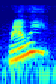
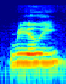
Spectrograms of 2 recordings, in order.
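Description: First: Put-on high, rising child's question; Rex. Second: Low, level dinosaur reply; big dinosaur. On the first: Little dinosaur doubting dad's news, high rising question. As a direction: ask it in a small high voice. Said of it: "said Rex". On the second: Big dinosaur confirming to the youngster, low firm answer. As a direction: confirm it in a deeper creature voice. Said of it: "said the big dinosaur". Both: A narrator's reading.

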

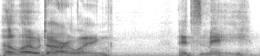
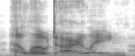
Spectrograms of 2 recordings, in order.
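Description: First: Soft, low "Hello, darling" barely there; whisper-croak it out of a ruined throat; croaky sick voice. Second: Low, soft, slow "Hello, darling" from a sick throat; croaky old voice. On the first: Sick gamer greeting someone online, soft croak. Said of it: "I have throat cancer". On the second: Forty-year-old gamer with throat cancer greeting online, soft croak. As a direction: rasp it like a man with throat cancer. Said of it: "this is me when I'm forty". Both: Pretend.

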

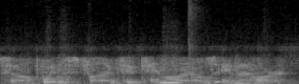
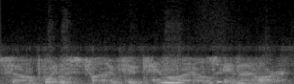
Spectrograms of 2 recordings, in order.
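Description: The two takes are said the same way.

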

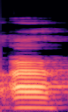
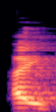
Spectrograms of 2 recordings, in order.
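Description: First: "A" said as open "ah"; French letter name. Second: "A" said as "ay"; English letter name. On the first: Teacher comparing languages, French "A" as "ah". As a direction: read "A" the French way, "ah". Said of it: "tiếng Pháp các em đọc nó là A". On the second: Teacher comparing languages, English "A" as "ay". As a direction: read "A" the English way, gliding "ay". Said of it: "tiếng Anh em đọc nó là". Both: Shown as a demonstration.

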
